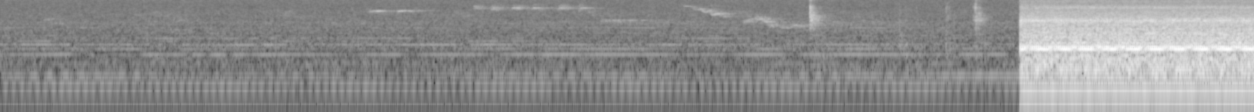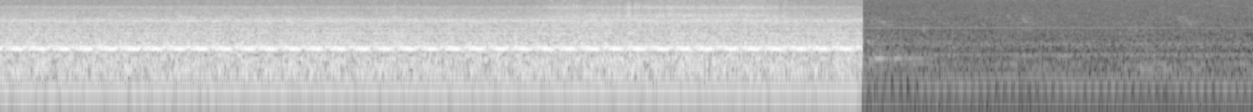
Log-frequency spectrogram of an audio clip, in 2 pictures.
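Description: Small hobby lathe running with a steady whine, turning a hex bar down to a round nozzle blank; it starts abruptly about five seconds in and stops abruptly about five seconds later.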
